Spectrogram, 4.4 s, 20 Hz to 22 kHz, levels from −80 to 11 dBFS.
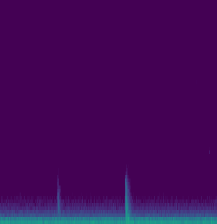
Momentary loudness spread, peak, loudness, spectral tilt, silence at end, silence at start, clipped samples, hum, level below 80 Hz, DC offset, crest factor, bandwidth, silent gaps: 5 LU; -8 dBFS; -34 LUFS; -9.5 dB/octave; 0 s; 0 s; under 0.1%; none; -80 dBFS; under 0.1%; 26 dB; 4.9 kHz; none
